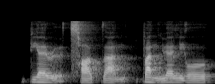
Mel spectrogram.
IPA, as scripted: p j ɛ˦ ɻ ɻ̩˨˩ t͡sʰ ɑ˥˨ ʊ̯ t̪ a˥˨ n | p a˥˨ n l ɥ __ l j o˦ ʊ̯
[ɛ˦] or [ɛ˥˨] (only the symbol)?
ɛ˦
